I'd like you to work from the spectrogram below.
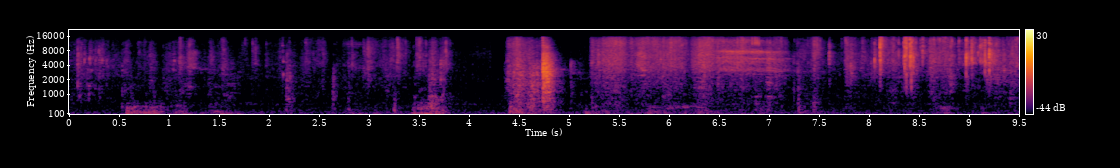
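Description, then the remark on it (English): Crinkling and rustling of wax paper being handled, in irregular bursts with a sharper crackle midway, with no talking. “Oh, wax paper.”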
